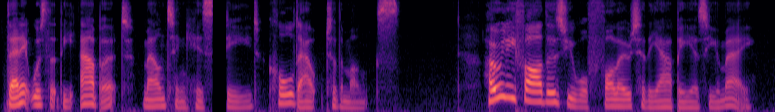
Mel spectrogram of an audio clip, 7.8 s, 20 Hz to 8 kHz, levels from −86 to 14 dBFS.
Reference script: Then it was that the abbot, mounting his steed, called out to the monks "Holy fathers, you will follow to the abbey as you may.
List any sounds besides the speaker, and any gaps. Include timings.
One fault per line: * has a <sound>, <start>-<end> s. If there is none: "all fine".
* has a dropout, 2.1-2.3 s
